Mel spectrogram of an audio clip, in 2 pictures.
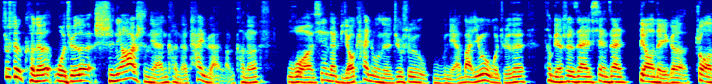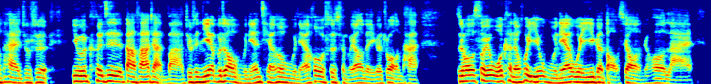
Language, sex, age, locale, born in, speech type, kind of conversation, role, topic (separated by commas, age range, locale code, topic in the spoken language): Chinese, male, 20-24, zh-CN, China, conversation, podcast, guest, 转行时你学到的最重要的一课是什么？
